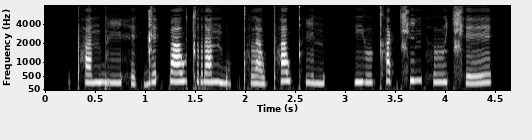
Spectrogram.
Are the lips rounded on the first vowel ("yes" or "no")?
no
